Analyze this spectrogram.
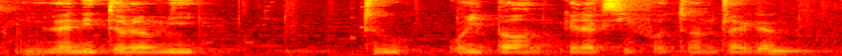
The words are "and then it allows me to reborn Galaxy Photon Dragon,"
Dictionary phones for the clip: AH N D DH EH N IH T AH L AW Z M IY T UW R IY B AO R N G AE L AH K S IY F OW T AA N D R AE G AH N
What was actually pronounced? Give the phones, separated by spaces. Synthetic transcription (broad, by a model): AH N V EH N IH T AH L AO M IY T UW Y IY B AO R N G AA L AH K S IY F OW T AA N D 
